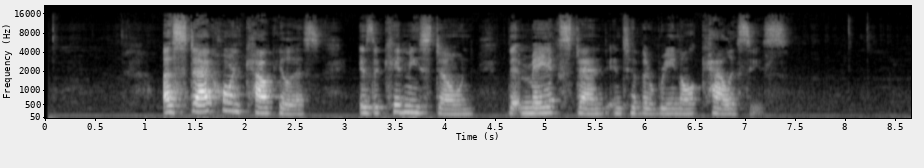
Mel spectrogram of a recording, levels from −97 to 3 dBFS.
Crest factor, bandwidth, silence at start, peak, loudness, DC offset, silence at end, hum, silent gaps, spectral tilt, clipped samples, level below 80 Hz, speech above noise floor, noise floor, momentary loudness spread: 22 dB; 16 kHz; 1.2 s; -2 dBFS; -22 LUFS; under 0.1%; 1.3 s; none; none; -3 dB/octave; under 0.1%; -64 dBFS; 40 dB; -63 dBFS; 20 LU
